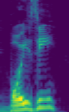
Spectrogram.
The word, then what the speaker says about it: Boise: but us cities is pronounced with a z sound by outsiders and s sound by locals i guess boise but tracy well done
